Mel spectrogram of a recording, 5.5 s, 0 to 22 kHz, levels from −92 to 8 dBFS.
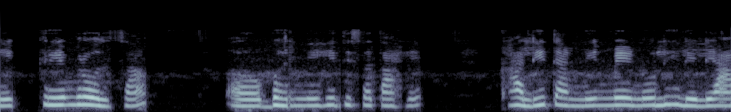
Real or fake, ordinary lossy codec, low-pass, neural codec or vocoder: real; none; 7.2 kHz; none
